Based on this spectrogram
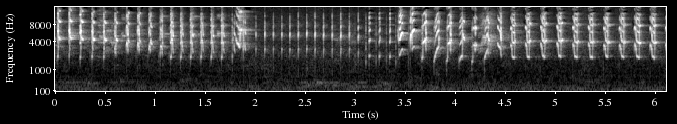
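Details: Fighter-type lovebird in extended ngekek chatter, used as a lure: rapid buzzy high pulses that briefly soften and thin out midway, then return louder and harsher in a steady rattling stream.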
